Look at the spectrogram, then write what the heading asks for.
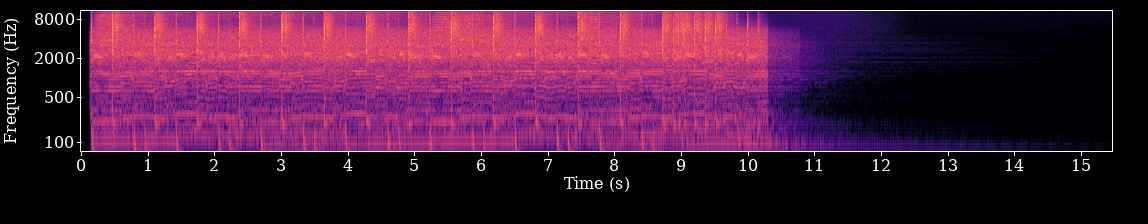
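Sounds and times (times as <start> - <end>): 
compressed drums: 0.2 - 12.0.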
